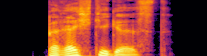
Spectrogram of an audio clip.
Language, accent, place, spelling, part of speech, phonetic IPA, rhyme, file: German, Germany, Berlin, berechtigest, verb, [bəˈʁɛçtɪɡəst], -ɛçtɪɡəst, De-berechtigest.ogg
- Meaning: second-person singular subjunctive I of berechtigen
